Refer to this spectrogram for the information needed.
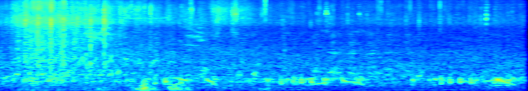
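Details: Kept pigeons give a continuous chorus of rough, rolling coos, with a single dull thump early on and a louder swooping coo near the end.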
